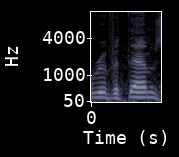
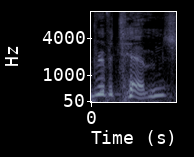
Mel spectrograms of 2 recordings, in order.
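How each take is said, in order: First: It is said in a plain American accent. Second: It is said in a put-on British accent. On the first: The speaker calls it wrong. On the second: The speaker calls it right.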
